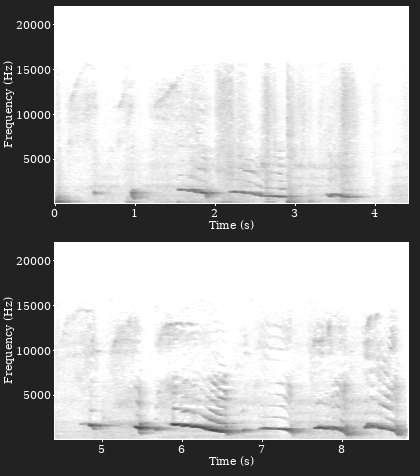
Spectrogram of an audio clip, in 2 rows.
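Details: Puppy stuck in a tissue box crying in the early morning, 4:45am; clear descending whines and yelps in rapid series, a short pause midway, then louder, longer drawn-out cries.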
